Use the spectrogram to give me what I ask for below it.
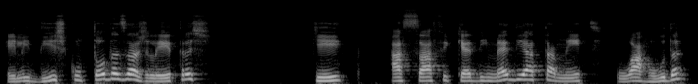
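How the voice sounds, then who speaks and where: A woman's voice: fairly low pitch, expressive, slow, darkish tone. A woman hosting a fan channel, commenting emphatically and with indignation, speaking straight to her viewers. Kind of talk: opinionated commentary vlog.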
